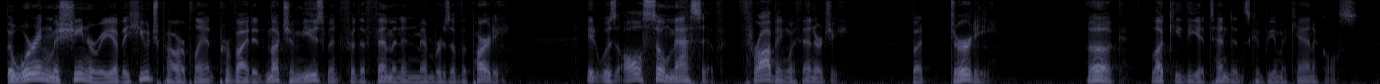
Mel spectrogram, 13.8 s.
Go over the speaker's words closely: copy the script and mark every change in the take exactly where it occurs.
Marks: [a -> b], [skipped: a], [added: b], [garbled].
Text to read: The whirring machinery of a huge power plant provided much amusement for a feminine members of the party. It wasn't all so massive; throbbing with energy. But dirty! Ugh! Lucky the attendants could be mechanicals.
The whirring machinery of a huge power plant provided much amusement for [a -> the] feminine members of the party. It [wasn't -> was] all so massive; throbbing with energy. But dirty! Ugh! Lucky the attendants could be mechanicals.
